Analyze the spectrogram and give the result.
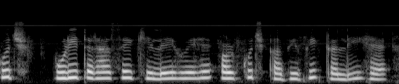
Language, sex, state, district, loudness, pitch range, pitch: Hindi, female, Assam, Kamrup Metropolitan, -16 LUFS, 260-305 Hz, 285 Hz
